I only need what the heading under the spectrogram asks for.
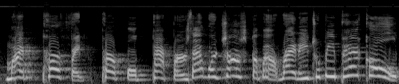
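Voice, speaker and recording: This is a squeaky, put-on character voice with a high pitch. The pace is moderate. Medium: read story. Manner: excitable, shrill.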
